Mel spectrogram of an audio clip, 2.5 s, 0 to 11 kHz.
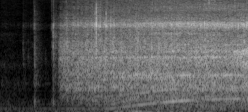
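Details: Onson D18e cordless stick vacuum floor head: motor spins up with a rising hum and rough ratcheting chatter; broken plastic end cap/gear popped back onto the brush roll's metal rod is slipping off its drive.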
